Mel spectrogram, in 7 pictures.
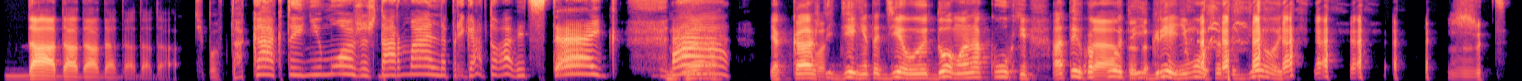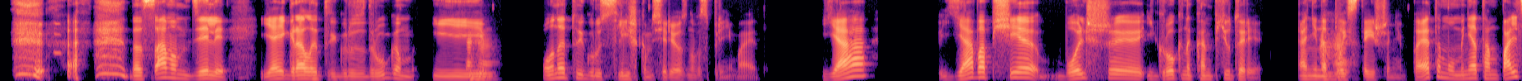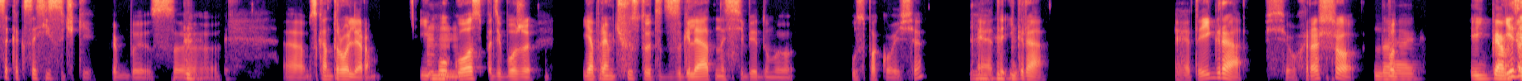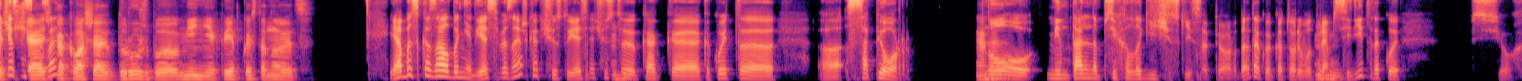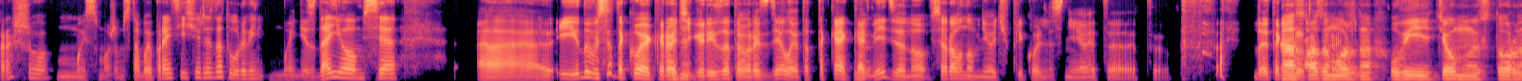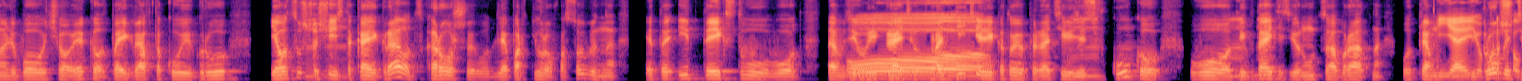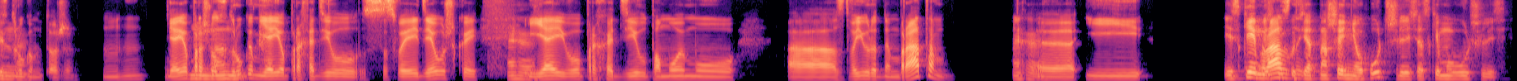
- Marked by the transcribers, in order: put-on voice: "Да как ты не можешь нормально приготовить стейк, а!"; put-on voice: "Я каждый день это делаю … можешь это сделать!"; laugh; laughing while speaking: "Жуть"; chuckle; tapping; laugh; put-on voice: "Всё хорошо, мы сможем с … Мы не сдаемся"; chuckle; drawn out: "О!"; unintelligible speech; other background noise
- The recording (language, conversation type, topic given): Russian, podcast, Как совместные игры укрепляют отношения?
